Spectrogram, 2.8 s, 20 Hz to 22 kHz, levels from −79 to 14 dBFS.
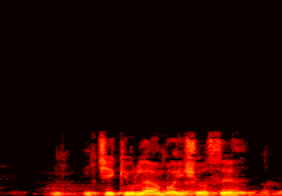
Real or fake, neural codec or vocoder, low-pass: real; none; 7.2 kHz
